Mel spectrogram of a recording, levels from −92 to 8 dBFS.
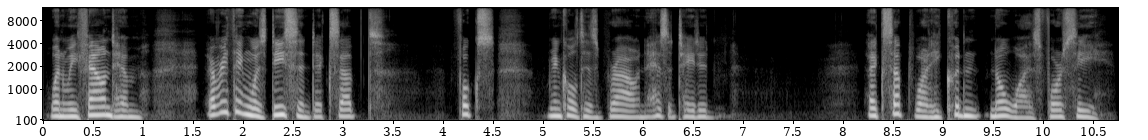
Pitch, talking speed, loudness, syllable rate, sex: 200 Hz, 105 wpm, -18 LUFS, 4.8 syllables/s, female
